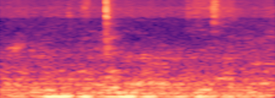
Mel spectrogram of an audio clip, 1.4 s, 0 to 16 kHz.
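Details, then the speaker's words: Electric car, 12 V battery just charged, motor put in gear: low, rough pulsing buzz because the three-phase leads between inverter and motor were reconnected in the wrong order after removal. "Did you hear that buzzing sound the motor was making when I put the bird? My professional opinion is there's something wrong with it, but I actually know what it is this type. The three phase leads going to the motor bolt onto the top of the inverter here."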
